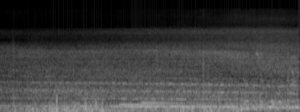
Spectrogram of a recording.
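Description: An EIC Polonia passenger train rolling into a Warsaw station platform, a steady low rumble of wheels and carriages with a faint sustained tonal whine, moderately loud and continuous, with no voices.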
